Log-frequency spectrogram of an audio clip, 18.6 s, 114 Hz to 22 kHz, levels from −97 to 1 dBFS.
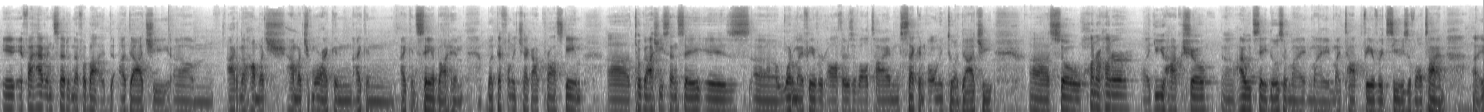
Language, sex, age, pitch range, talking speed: English, male, 20-39, 105-125 Hz, 235 wpm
